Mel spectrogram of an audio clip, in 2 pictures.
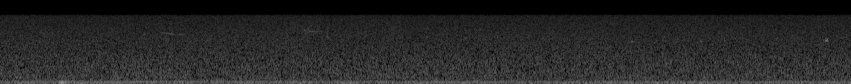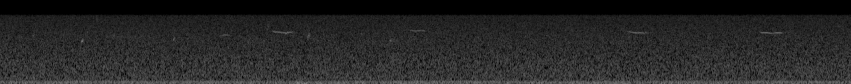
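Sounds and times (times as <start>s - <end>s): steady outdoor hiss: 0.0s - 17.0s
faint bird chirps: 1.6s - 2.0s, 3.0s - 3.4s, 8.1s - 13.7s, 14.7s - 15.2s, 16.0s - 16.5s.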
